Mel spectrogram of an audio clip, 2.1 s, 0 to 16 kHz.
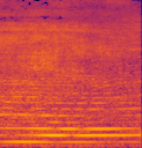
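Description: Electric motor and propeller of a 1:8 scale Spad VII radio-controlled aircombat model, on a 6S battery, making a steady droning whine as it flies overhead. The sound swells to its loudest about a second in and then eases slightly.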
